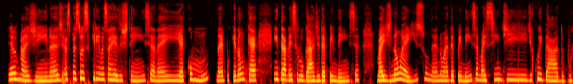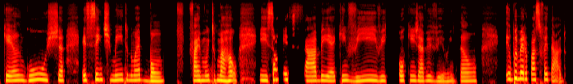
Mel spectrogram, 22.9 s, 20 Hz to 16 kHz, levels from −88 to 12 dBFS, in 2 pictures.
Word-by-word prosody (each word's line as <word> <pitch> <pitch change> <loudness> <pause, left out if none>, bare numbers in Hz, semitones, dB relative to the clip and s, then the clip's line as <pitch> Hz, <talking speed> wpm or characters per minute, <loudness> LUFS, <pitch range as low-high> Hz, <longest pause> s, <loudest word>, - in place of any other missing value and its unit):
Eu 245 +2 +5
imagino 190 -5 +1 0.3
as 240 - 0
pessoas 270 0 +2
criam 260 -2 0
essa 240 -1 +1
resistência, 205 -1 0
né. 190 +1 +1
E 200 0 +1
é 190 - +4
comum, 225 +1 0
né, 190 0 +1
porque 200 0 -4
não 230 +4 +2
quer 215 -3 +3 0.3
entrar 235 -2 +4
nesse 220 +1 0
lugar 190 -3 +3
de 190 +1 +1
dependência. 185 0 -1 0.3
Mas 195 0 +4
não 230 +5 +3
é 220 -4 +3
isso, 220 +8 -4
né. 190 -4 -2
Não 195 0 0
é 195 - 0
dependência, 195 +2 -1
mas 210 -1 0
sim 235 +1 -1
de 225 0 -1
de 210 +1 -3
cuidado, 185 -7 0
porque 195 +4 -3
angústia, 210 +1 +1 0.3
esse 210 0 0
sentimento 220 -1 0
não 210 0 -1
é 215 - +2
bom, 180 -3 +2 0.3
f - - -18
faz 200 0 +3
muito 200 0 -2
mal, 195 -1 +4 0.5
e 205 -1 +2
só 225 - -1
quem 240 - 0 0.3
sabe 195 +1 +1
é 185 0 -1
quem 205 +2 -2
vive 190 +1 -1 0.2
ou 200 -1 +1
quem 200 +1 -4
já 185 -1 0
viveu. 170 -3 -4
Então 180 +1 -4 0.6
e - - -2
o - - +2
primeiro 270 0 +5
passo 235 -2 -2
foi 240 - 0
dado. 235 - -8
200 Hz, 160 wpm, -25 LUFS, 190-225 Hz, 0.6 s, Eu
